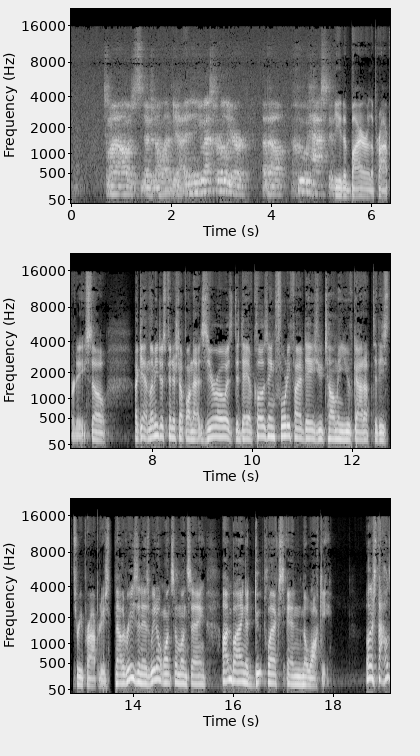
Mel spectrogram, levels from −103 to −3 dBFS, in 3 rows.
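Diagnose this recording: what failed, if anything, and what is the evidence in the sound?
From the start until 5.28 s the speech is roomy and hollow, about 5 dB quieter, with room noise only about 25 dB below it. This is likely a switch to a distant microphone at the capture stage. On a spectrogram the low end is thinner and reverberant smearing trails each syllable.

Between 11.85 and 12.82 s there are repeated stalls (stutter) at the network and jitter-buffer stage. Ten short gaps, the longest 103 ms, total about 220 ms. Each is filled by continuing the last sound. The waveform shows repeated held fragments, with no audio missing.

At 13.51 to 13.64 s there is a call audio freeze of 111 ms, likely from packets held up in the network. The last sound is stretched into a fading buzz, then about 60 ms of near-silence. The spectrogram shows a smeared band decaying into a blank strip.

From 14.47 to 15.37 s a jitter buffer slow-down runs the speech at 94% speed, adding 66 ms while the pitch stays the same. 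Repeated pitch periods draw sounds out. On a spectrogram the harmonic spacing holds while segments lengthen.

From 17.31 to 18.59 s a jitter buffer speed-up plays the speech at 110%, removing roughly 150 ms by cutting short pitch-period pieces to reduce delay. It sounds hurried at unchanged pitch. The waveform shows compressed syllables, and the spectrogram keeps the same harmonic spacing.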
